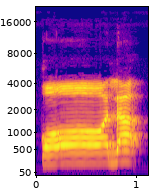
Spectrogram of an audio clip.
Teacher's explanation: اب یہاں پر کیا ہے قاف بھی موٹا ہوگا، الف بھی موٹا ہوگا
